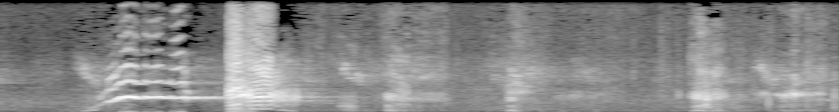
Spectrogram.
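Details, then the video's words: Beagle puppies at play, described as very cute, giving a rising whistled whine followed by a sharp yelp near one second, then several shorter soft whimpers and squeaks spaced about half a second apart, with a brief human exclamation. "beagle puppies playing"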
